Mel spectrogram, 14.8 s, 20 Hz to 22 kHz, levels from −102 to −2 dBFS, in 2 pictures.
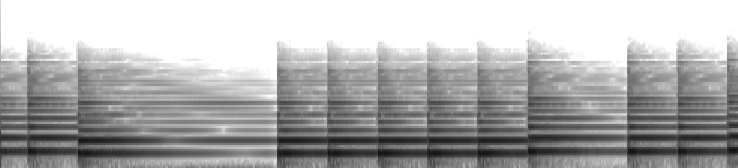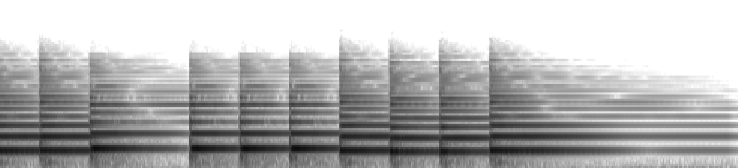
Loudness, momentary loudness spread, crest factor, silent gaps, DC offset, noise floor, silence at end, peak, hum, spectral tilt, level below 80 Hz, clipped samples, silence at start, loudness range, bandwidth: -16 LUFS; 16 LU; 14 dB; none; under 0.1%; -44 dBFS; 1.1 s; -2 dBFS; none; -6.5 dB/octave; -56 dBFS; under 0.1%; 0 s; 3 LU; 6.6 kHz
